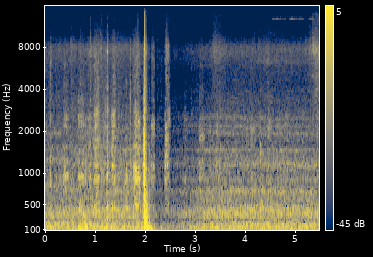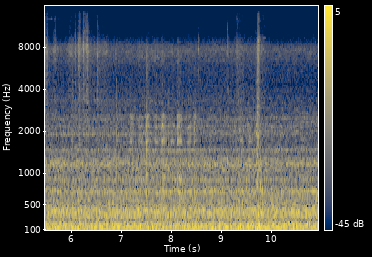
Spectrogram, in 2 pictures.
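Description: Saint Bernard panting steadily over a low hum inside a car. A single loud thump comes about two seconds in.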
